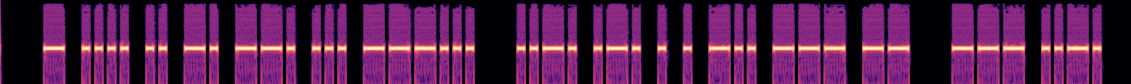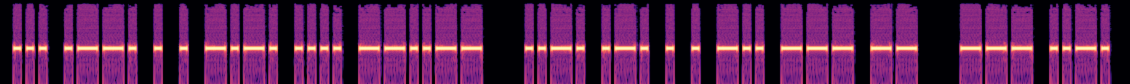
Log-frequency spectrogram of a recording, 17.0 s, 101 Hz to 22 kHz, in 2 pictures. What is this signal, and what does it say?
Morse code, heard as a keyed tone, about 25 wpm, 1000 Hz. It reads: THINGS: FREEDOM OF SPEECH, FREEDOM OF
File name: qotdfiles / 25wpm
